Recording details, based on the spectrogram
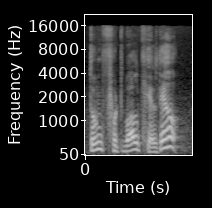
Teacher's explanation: If you are putting the rising intonation on the verb खेलते हो, that is what makes it sound like a question.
